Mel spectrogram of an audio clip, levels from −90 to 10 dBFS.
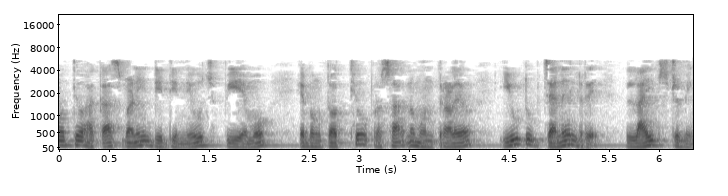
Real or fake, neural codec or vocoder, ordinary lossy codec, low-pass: real; none; MP3, 32 kbps; 5.4 kHz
